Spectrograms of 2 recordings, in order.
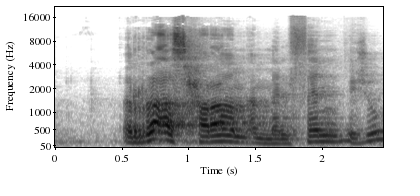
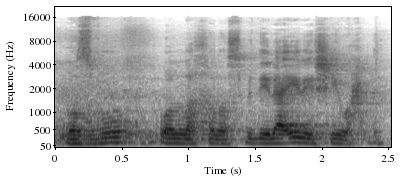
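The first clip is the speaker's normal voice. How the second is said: muttering to himself; 4 semitones lower, 5 dB quieter than usual. Retold or imitated. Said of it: "بيقول".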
